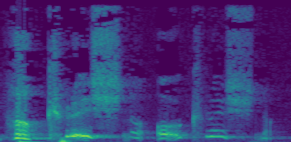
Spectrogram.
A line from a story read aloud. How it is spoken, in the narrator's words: loudly sobbing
